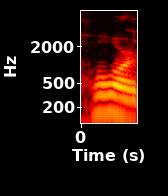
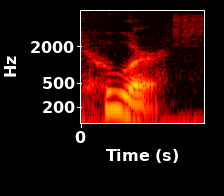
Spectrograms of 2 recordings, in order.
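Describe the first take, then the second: First: It is said with the standard pronunciation. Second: It is said with the regional pronunciation. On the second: "they said hooer"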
